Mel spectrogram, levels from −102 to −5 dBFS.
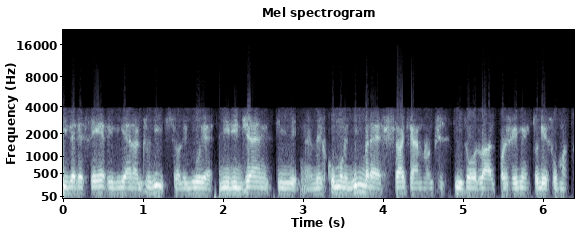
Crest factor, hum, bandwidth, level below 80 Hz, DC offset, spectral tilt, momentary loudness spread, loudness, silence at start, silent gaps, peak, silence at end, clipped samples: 14 dB; none; 4 kHz; -46 dBFS; under 0.1%; -11 dB/octave; 6 LU; -18 LUFS; 0 s; none; -2 dBFS; 0.1 s; under 0.1%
